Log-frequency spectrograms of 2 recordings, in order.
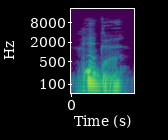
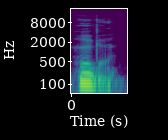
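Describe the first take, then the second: First: The uh vowel sound is strong and full. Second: The uh vowel sound is weak and reduced. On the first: The speaker calls it wrong. "Not hygge" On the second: The speaker calls it right. "I think it is a less pronounced uh"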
